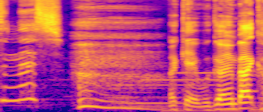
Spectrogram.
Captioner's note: audible Gasp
